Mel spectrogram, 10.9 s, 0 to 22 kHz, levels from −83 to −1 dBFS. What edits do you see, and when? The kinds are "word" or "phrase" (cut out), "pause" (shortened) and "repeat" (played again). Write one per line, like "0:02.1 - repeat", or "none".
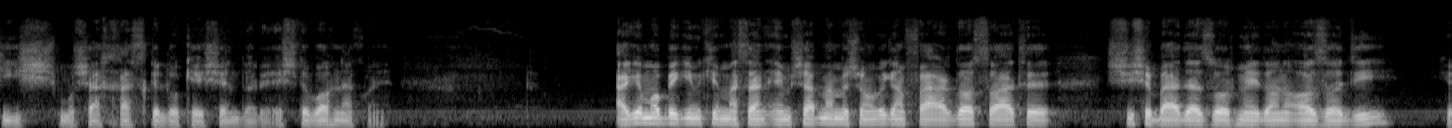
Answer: none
